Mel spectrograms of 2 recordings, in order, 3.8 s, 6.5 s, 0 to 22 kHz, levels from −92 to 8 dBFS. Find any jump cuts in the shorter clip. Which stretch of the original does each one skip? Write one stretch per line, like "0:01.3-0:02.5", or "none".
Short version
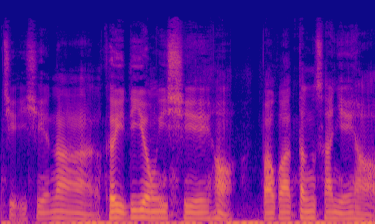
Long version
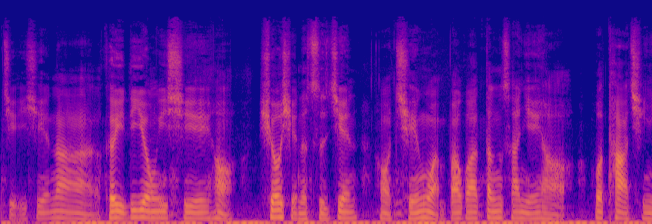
0:02.6-0:04.4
